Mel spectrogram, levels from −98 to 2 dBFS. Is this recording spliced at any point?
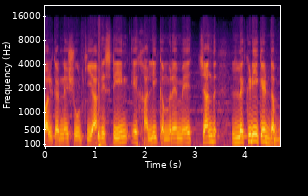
yes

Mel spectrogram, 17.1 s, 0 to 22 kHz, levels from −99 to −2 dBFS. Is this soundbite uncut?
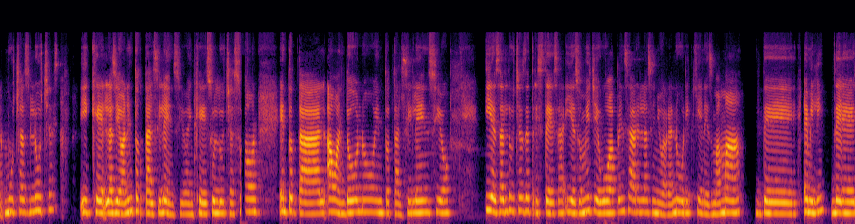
no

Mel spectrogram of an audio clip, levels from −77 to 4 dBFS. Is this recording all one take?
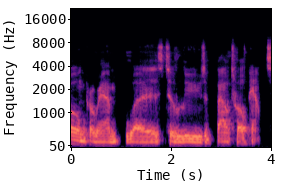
no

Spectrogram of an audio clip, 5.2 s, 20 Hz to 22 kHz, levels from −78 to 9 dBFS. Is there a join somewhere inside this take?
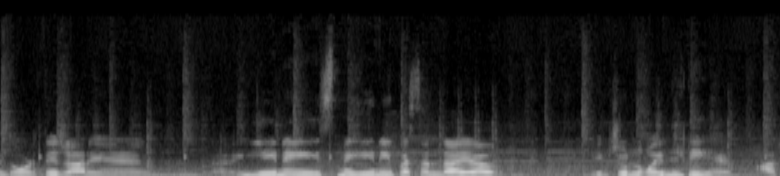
yes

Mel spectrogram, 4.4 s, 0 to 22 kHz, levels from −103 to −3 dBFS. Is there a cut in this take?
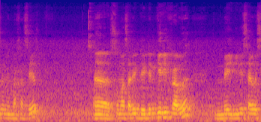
no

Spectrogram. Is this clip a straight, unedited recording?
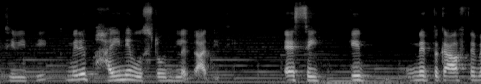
yes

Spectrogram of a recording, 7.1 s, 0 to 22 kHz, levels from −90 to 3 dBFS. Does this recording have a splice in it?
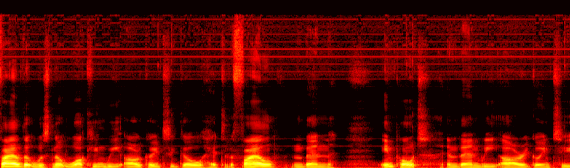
no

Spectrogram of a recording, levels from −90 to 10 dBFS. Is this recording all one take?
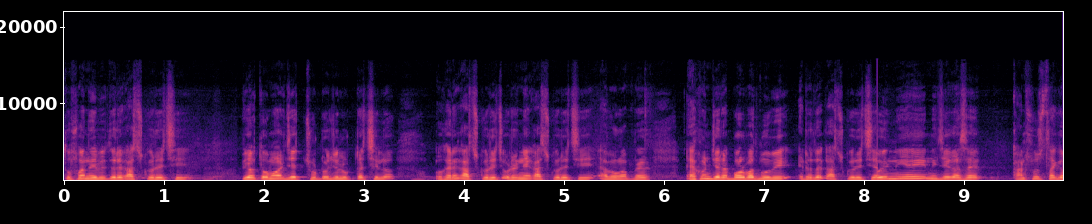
no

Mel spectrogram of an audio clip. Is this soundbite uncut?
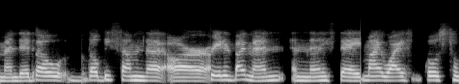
no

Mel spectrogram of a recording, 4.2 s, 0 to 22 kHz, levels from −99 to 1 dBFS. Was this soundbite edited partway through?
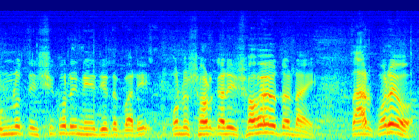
yes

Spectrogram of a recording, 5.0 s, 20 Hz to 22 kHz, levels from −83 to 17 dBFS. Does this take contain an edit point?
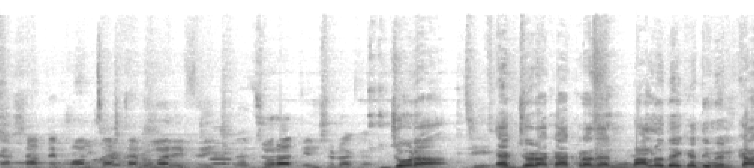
yes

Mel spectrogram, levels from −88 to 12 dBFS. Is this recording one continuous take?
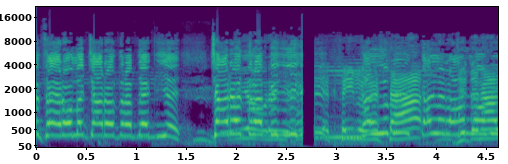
yes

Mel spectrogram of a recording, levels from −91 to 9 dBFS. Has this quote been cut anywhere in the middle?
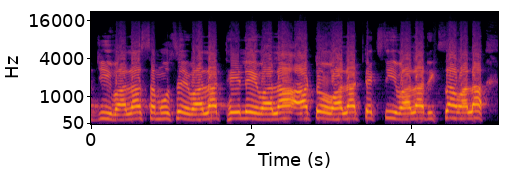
no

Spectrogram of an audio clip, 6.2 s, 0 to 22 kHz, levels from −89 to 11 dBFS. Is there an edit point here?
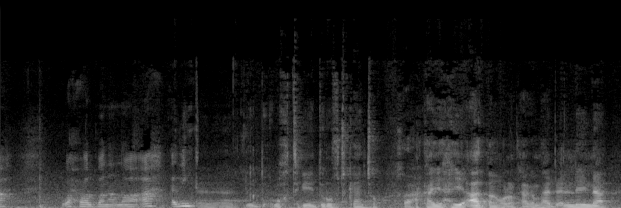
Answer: yes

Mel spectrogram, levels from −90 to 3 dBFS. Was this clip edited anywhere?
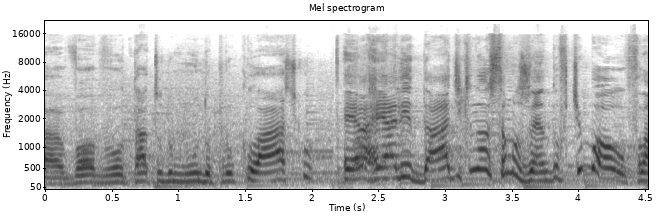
yes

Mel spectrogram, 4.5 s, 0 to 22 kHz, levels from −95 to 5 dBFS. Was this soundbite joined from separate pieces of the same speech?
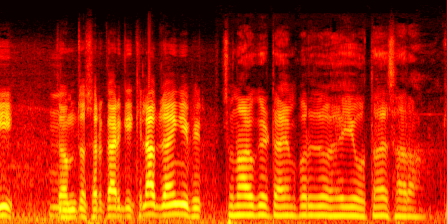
yes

